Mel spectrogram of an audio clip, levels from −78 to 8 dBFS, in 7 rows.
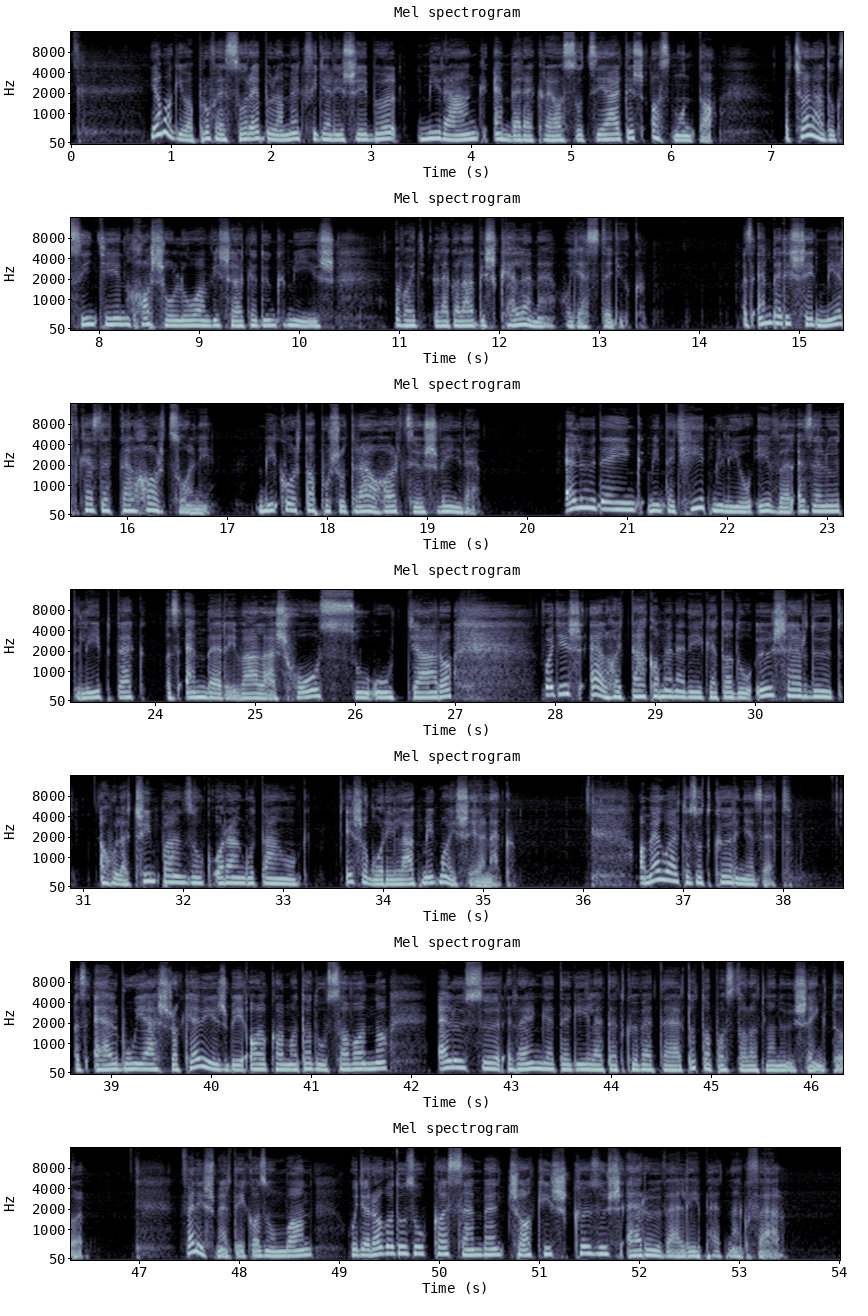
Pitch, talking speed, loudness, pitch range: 170 Hz, 105 wpm, -16 LUFS, 155-190 Hz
